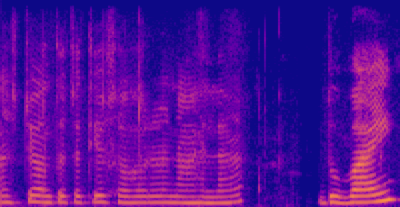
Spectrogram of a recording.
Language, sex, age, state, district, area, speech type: Odia, female, 30-45, Odisha, Malkangiri, urban, spontaneous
